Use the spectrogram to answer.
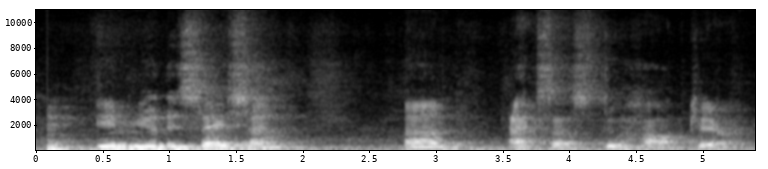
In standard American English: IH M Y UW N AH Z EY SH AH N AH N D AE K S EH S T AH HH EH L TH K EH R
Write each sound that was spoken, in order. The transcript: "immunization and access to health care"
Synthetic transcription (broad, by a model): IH M Y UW N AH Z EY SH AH N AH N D AE K S EH S T AH HH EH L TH K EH R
